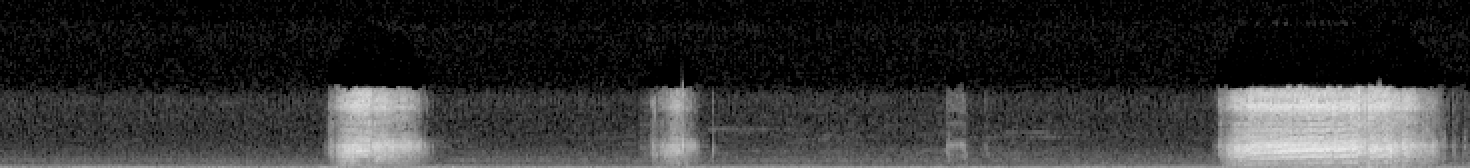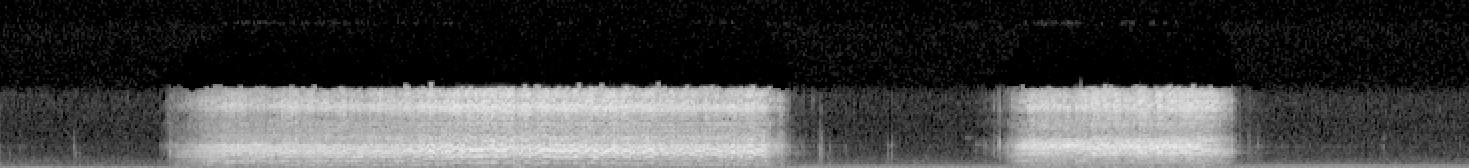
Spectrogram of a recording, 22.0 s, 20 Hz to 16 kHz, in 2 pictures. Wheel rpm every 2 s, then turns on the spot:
0, 10, 0, 0, 30, 50, 50, 130, 60, 70, 20.
none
